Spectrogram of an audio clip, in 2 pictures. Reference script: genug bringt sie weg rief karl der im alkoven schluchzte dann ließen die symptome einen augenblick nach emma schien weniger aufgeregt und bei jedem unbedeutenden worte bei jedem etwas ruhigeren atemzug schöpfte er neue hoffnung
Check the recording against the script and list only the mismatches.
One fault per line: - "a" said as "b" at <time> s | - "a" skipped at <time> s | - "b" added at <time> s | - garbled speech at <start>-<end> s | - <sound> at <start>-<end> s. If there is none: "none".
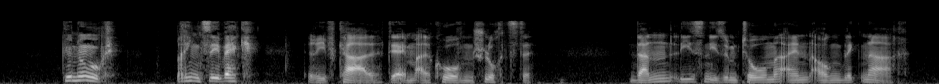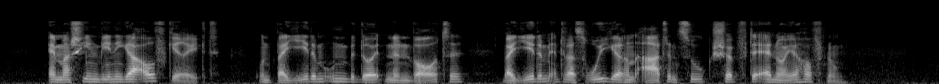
none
